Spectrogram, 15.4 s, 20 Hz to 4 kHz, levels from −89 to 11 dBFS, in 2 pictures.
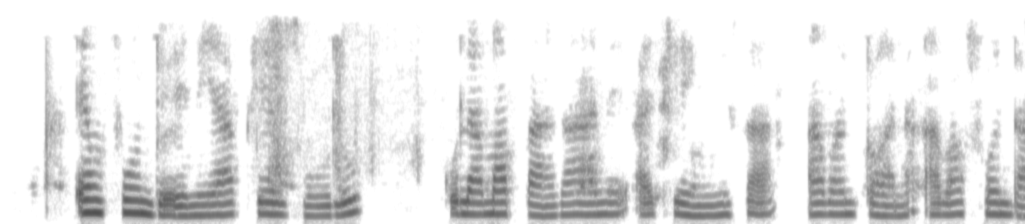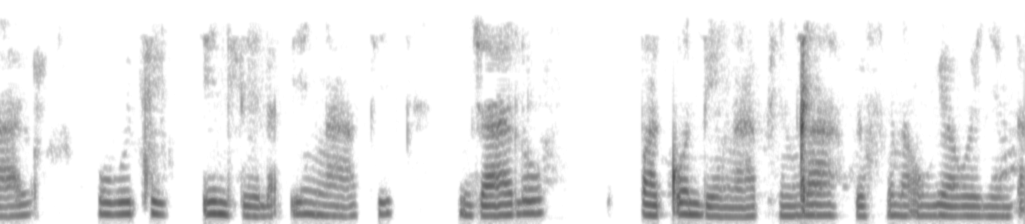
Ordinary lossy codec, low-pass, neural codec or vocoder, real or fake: MP3, 32 kbps; 3.6 kHz; vocoder, 44.1 kHz, 128 mel bands every 512 samples, BigVGAN v2; fake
